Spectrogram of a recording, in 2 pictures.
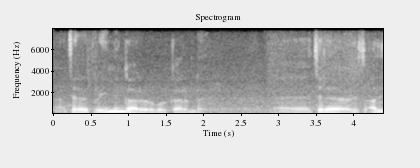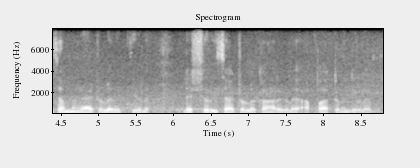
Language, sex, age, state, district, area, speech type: Malayalam, male, 30-45, Kerala, Idukki, rural, spontaneous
